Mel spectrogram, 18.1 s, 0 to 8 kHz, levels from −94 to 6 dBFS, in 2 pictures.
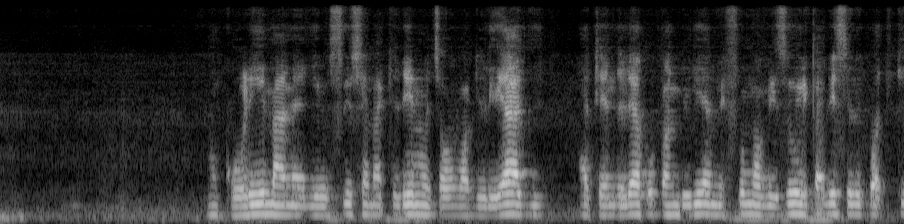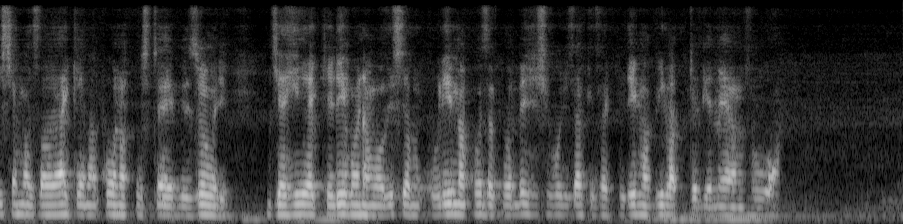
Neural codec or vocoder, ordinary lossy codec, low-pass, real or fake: codec, 32 kHz, 1.9 kbps, SNAC; AAC, 48 kbps; 7.2 kHz; fake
